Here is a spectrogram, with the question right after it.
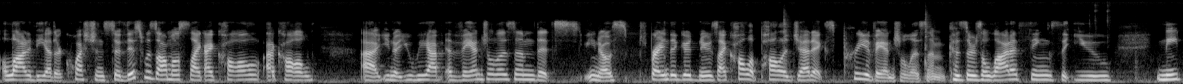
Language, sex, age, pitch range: English, female, 30-49, 190-220 Hz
